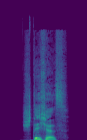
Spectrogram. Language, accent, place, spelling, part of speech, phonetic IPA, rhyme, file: German, Germany, Berlin, Stiches, noun, [ˈʃtɪçəs], -ɪçəs, De-Stiches.ogg
- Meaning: genitive singular of Stich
